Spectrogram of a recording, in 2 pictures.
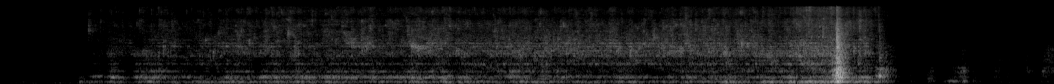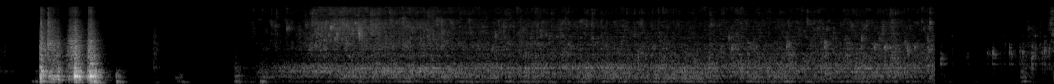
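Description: Water at a stainless-steel kitchen sink: the filter jug's rinse water tipped out into the sink for several seconds, then a pause and a few sharp knocks about eleven seconds in, then the tap running steadily as the jug is refilled to flush the new filter cartridge.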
